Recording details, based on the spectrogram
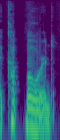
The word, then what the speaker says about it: cupboard: But yeah, that P is in there, the cupboard. You don't say it. Go to the cupboard. Yes. No. – No, silent.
